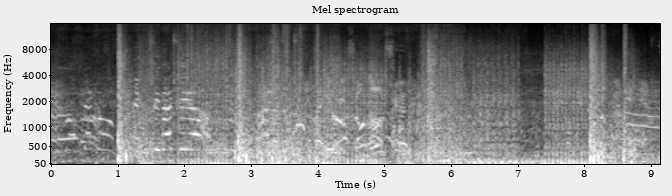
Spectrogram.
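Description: Rifle shots crack loudly nearby.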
